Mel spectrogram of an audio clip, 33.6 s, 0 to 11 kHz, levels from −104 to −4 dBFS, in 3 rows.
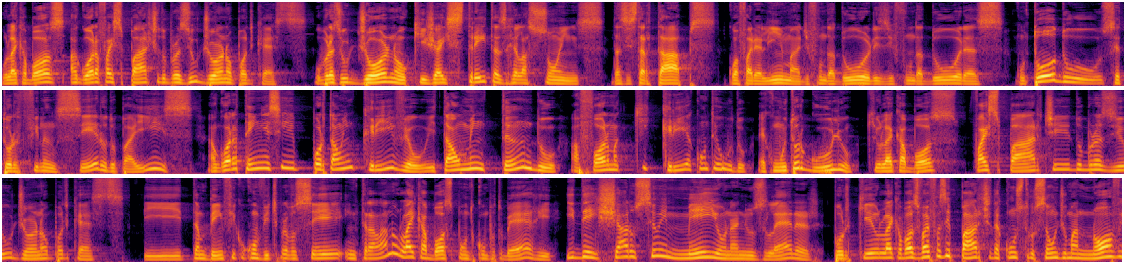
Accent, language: Brazilian, Portuguese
